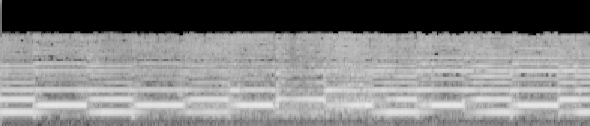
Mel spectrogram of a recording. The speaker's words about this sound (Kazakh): Сирена.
